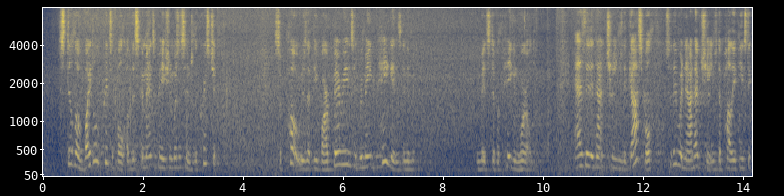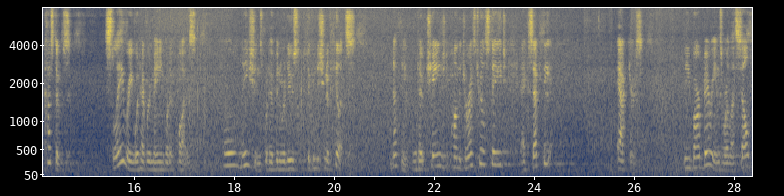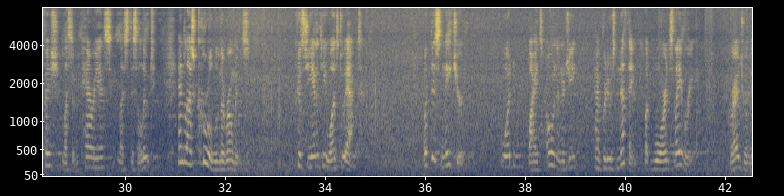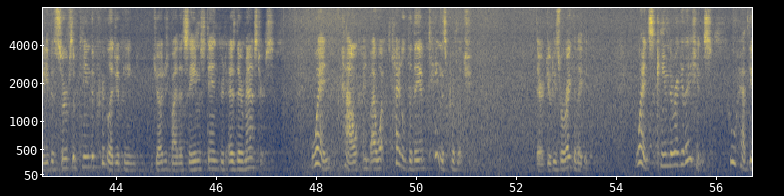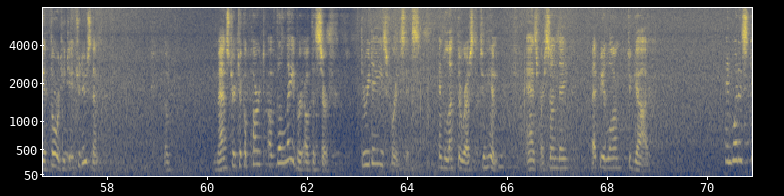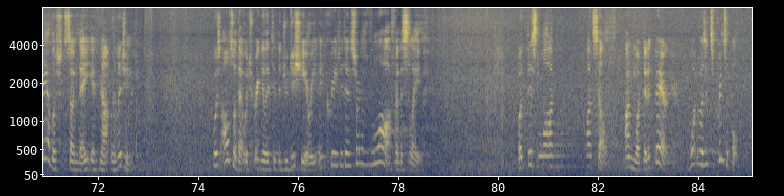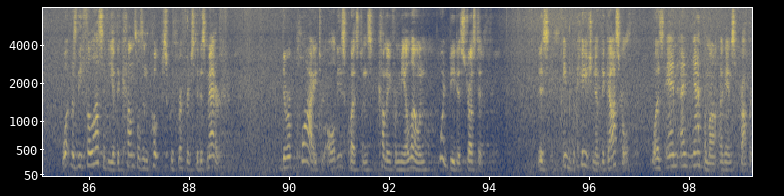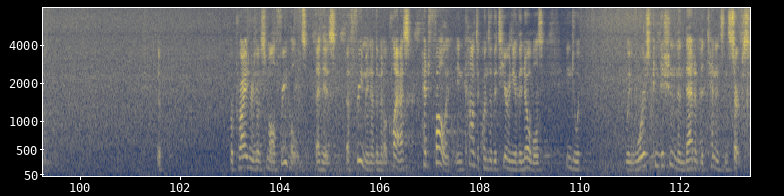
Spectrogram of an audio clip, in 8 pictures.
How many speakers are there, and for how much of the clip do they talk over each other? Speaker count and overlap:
one, no overlap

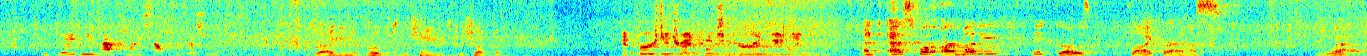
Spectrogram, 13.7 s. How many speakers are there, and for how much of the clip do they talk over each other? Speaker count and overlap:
four, no overlap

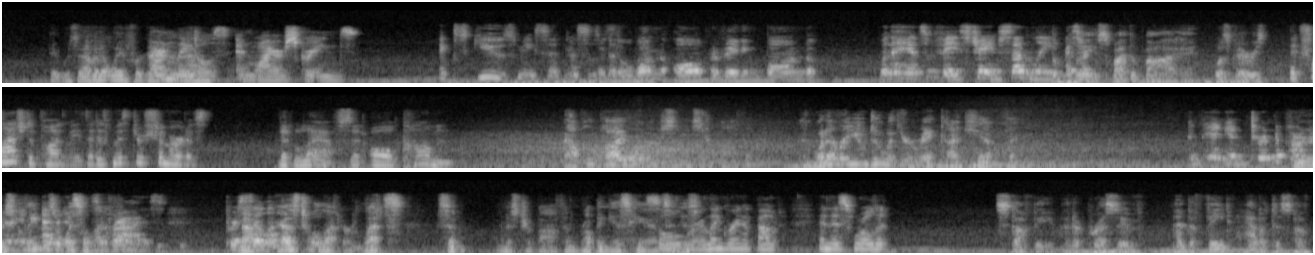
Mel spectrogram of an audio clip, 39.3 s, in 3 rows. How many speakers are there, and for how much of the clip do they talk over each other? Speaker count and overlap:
nine, about 12%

